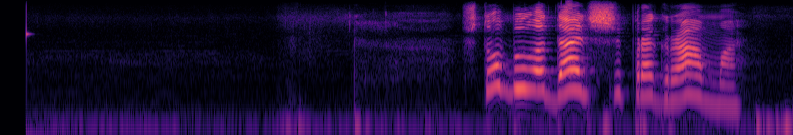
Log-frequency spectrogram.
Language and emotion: Russian, positive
